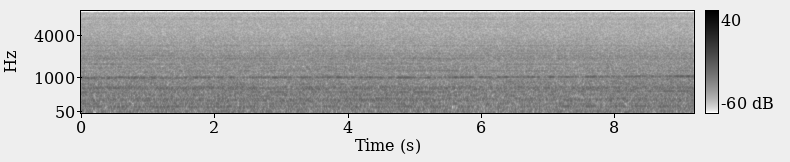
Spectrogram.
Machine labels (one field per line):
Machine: fan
